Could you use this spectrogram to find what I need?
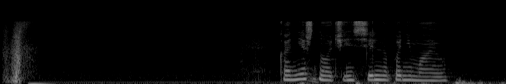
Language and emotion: Russian, neutral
